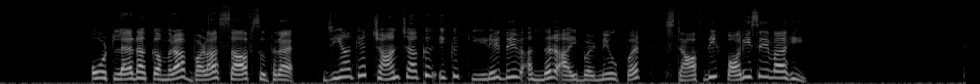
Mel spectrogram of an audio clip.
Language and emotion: Dogri, happy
